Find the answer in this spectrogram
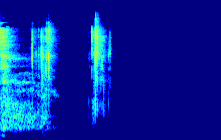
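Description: Plastic packaging crinkling as an item is handled and pulled out, followed by one short crackle about a second in.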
